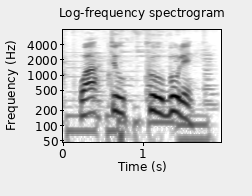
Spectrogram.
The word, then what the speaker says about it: Waitukubuli: Waitukubuli, that's the correct way to say it.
